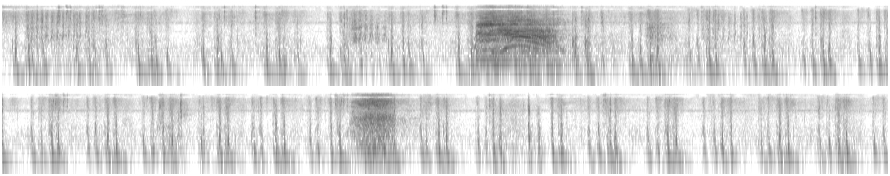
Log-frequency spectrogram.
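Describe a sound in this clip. A horse gallops, hooves pounding steadily on soft ground.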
